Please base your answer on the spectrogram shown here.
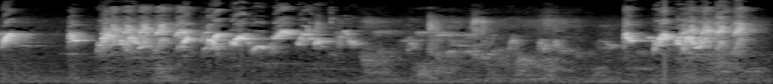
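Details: High-frequency keke singing from a caged Red-whiskered bulbul bred for contest stamina; dense, fast, bright warbling strings of notes in two long bursts separated by a brief pause.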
